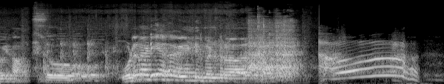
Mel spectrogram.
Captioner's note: loud thud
